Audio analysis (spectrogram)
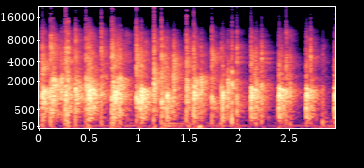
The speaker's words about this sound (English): Give a hand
